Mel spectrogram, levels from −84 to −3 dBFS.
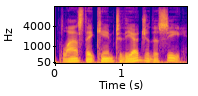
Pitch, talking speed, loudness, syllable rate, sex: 95 Hz, 300 wpm, -15 LUFS, 6.0 syllables/s, male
